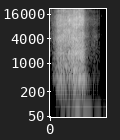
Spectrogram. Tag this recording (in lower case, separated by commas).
tearing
